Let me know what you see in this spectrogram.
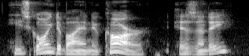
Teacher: So you can notice we're going to rise there on the word he. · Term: rising intonation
